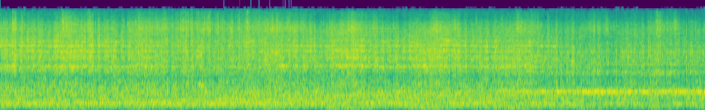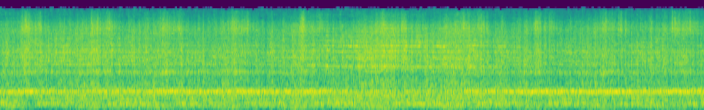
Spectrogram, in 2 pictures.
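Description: Freight train rolling steadily past close by: the continuous rumble and clatter of boxcar and covered-hopper wheels on the rails. A steady whine sets in about ten seconds in and holds on.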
